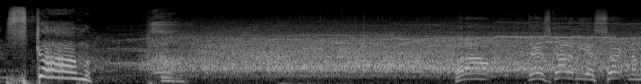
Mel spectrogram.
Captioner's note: crowd cheering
